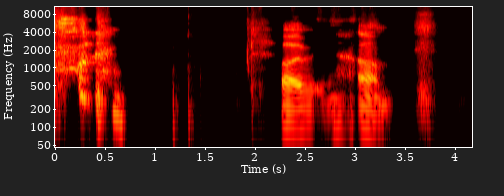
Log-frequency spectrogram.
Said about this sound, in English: usually if I'm gonna die coughing, a dab's gonna do it. And I'm not sure if I'm burning my lungs or what, but I'm probably doing something wrong. I have no idea what makes you cough, because I cough a lot off of dabs and not so much off flower.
